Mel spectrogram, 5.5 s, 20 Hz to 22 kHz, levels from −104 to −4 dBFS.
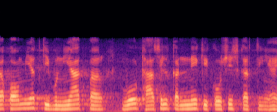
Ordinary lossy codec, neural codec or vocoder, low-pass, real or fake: none; none; 5.4 kHz; real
